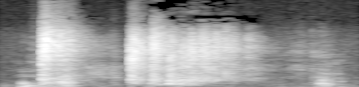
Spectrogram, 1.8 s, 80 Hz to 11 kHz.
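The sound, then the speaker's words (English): Dice rolled for an attack in a tabletop roleplaying game clatter and roll across a hard surface in two quick bursts, the second a longer rattling tumble, fairly loud, with a faint tap near the end. “That's a reroll. 28. Sure. Where's the dice?”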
